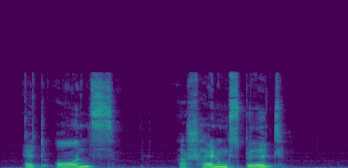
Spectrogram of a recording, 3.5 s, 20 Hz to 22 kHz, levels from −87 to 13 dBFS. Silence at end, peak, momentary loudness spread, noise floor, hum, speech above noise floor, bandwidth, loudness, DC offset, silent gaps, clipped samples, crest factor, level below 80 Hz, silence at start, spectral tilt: 0.7 s; -4 dBFS; 16 LU; -52 dBFS; none; 32 dB; 13 kHz; -21 LUFS; under 0.1%; none; under 0.1%; 18 dB; -54 dBFS; 0.25 s; -5.5 dB/octave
